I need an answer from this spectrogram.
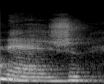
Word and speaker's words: neige: Después tenemos la neige. Neige, la nieve. La neige. J'adore la neige. Yo adoro la neige. La neige. Ahí tenemos el sonido E. Entonces, acuérdense, es E abierta. Entonces, ne, ne. Neige.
